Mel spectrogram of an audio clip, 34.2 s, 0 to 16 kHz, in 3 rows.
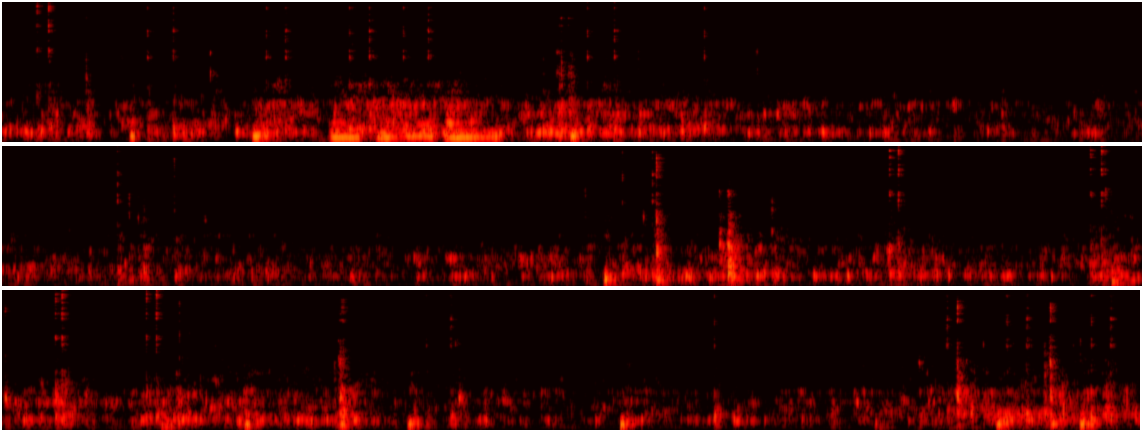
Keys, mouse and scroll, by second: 1.1-1.4 scroll down 1, 1.4-10.0 shift+middle drag, 17.6-19.1 shift+middle drag, 19.1 k, 24.8-26.4 scroll down 1, 26.4-26.7 scroll up 1, 27.0 shift+middle click, 27.9-28.4 scroll up 2, 29.9-32.5 shift+middle drag, 32.5-32.8 scroll down 1, 32.8 shift+middle click, 33.4-33.7 scroll down 1, 33.7-34.1 shift+middle drag.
